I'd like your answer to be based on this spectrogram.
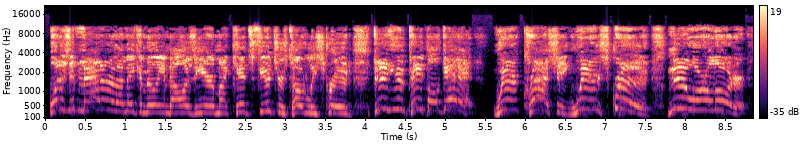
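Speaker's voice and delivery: hammed-up desperate shouting, voice cracking; a radio host mimicking a TV guest shouting in alarm; imitating a frantic shout. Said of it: "This is a guy's like".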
